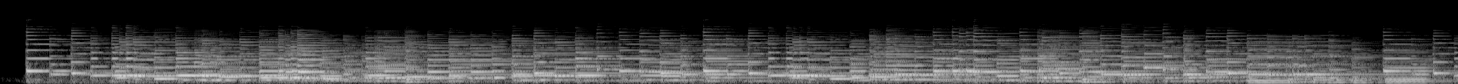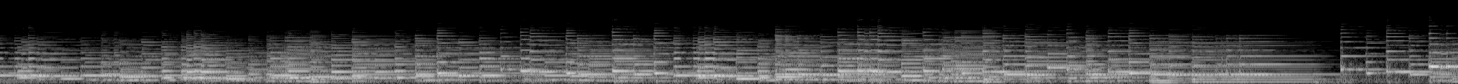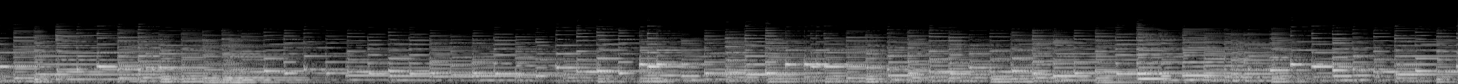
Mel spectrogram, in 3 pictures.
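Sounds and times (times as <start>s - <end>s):
baroque suite gavotte: 0.3s - 43.7s.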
